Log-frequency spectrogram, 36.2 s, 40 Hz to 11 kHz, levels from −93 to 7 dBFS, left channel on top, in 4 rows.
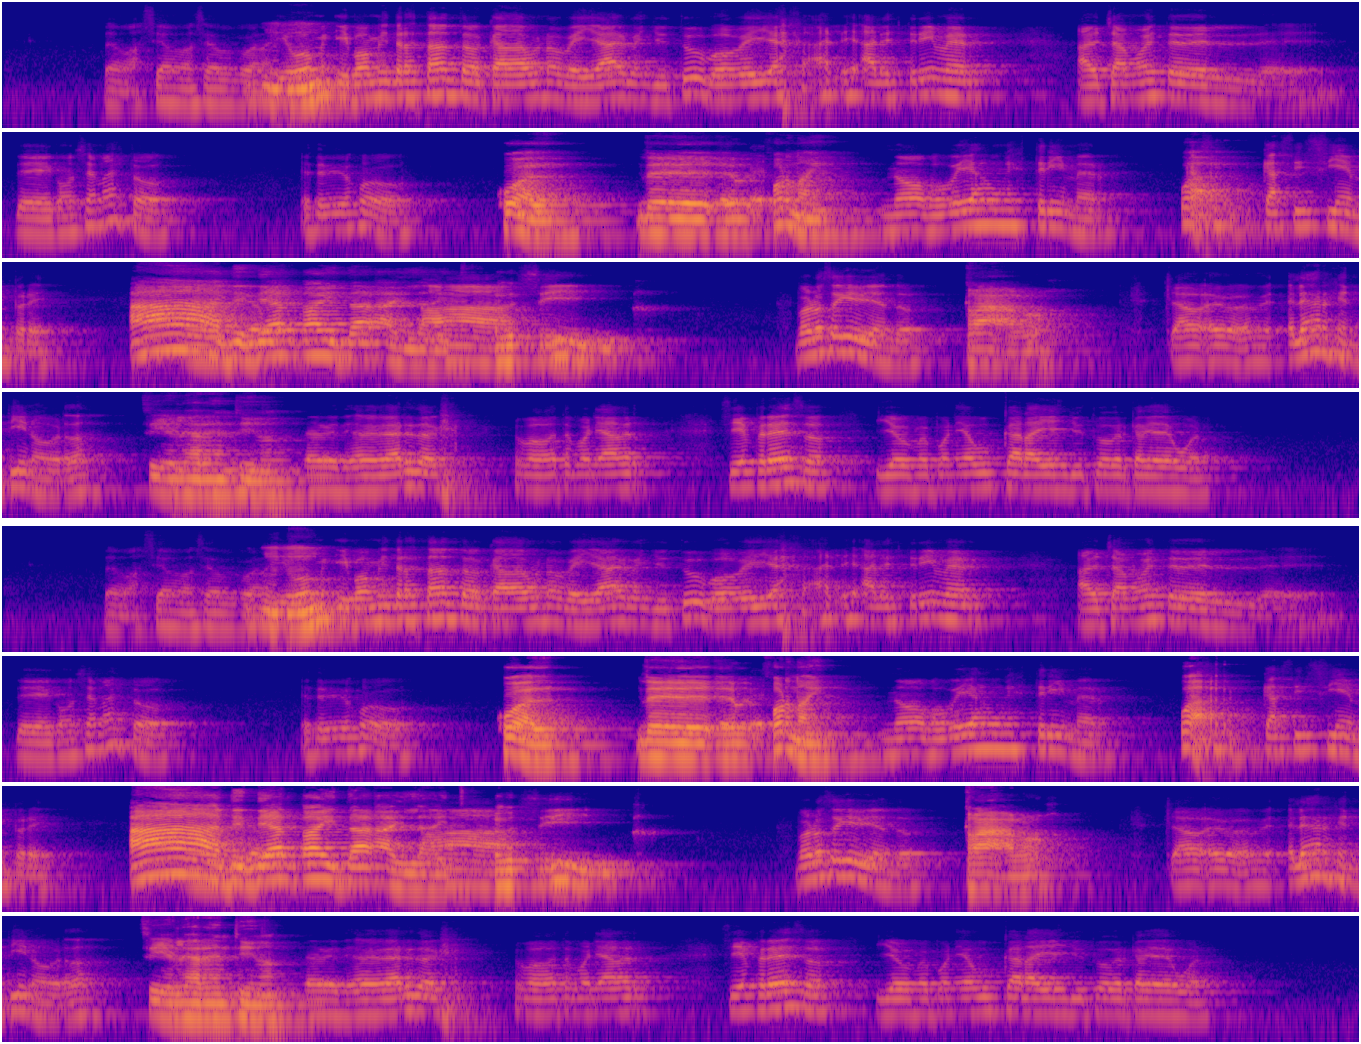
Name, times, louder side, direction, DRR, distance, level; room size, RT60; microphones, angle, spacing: voice 1, 0.7-6.5 7.2-8.8 9.1-10.1 11.0-11.8 13.8-14.2 14.9-16.5 16.9-17.2 17.5-18.4 19.3-20.0 20.9-22.0 23.4-24.2 25.9-27.8 29.2-30.2 30.6-31.4 32.0-32.6 33.0-35.2, left 1 dB, 15° left, 8 dB, 0.4 m, -33 dB
voice 2, 1.7-2.2 12.4-12.8 13.3-14.6 16.9-17.1 18.9-21.1 21.4-22.2 24.5-25.1 28.1-29.0, right 3 dB, 90° right, 8 dB, 0.7 m, -24 dB
12.0 x 4.5 x 4.1 m, 0.98 s
head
